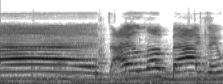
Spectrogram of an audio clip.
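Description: A young girl singing out a long held high note, then a few quick warbling notes.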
